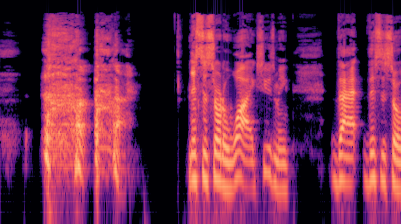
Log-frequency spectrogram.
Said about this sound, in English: So this is sort of why I'm going to cough now.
